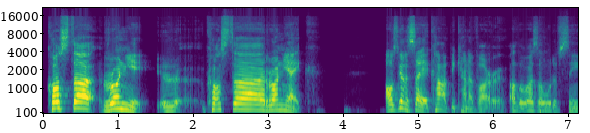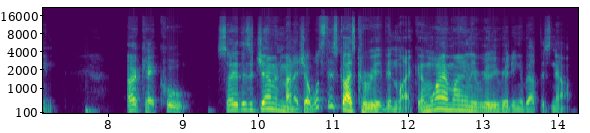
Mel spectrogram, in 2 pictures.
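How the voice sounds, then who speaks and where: Excitable young man on stream. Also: fairly high pitch, moderate pace. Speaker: football fan channel host. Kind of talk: casual live-stream commentary.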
